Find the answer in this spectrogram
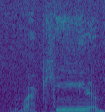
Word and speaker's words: Joaquin: Joaquin Phoenix, I think is how you pronounce it.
